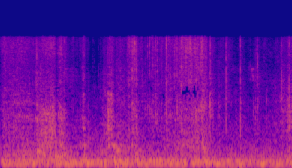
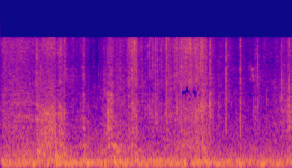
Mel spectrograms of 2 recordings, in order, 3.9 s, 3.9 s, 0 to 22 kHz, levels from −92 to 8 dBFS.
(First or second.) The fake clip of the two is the second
